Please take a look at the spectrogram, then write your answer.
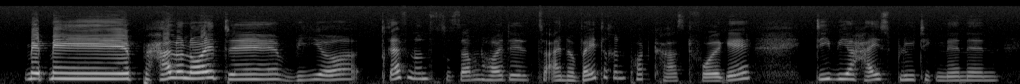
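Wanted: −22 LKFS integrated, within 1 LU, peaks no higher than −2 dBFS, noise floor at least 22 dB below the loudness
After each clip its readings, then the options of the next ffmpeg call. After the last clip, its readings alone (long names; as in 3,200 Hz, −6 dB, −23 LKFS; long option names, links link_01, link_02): background noise floor −49 dBFS; target noise floor −51 dBFS; integrated loudness −29.0 LKFS; sample peak −13.5 dBFS; target loudness −22.0 LKFS
→ -af "afftdn=noise_reduction=6:noise_floor=-49"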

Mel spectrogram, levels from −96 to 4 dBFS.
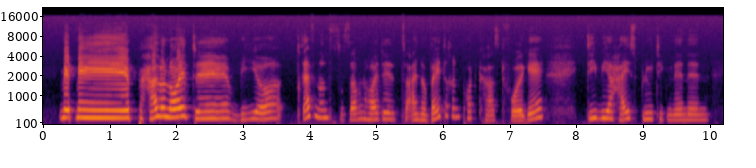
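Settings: background noise floor −53 dBFS; integrated loudness −29.0 LKFS; sample peak −14.0 dBFS; target loudness −22.0 LKFS
→ -af "volume=7dB"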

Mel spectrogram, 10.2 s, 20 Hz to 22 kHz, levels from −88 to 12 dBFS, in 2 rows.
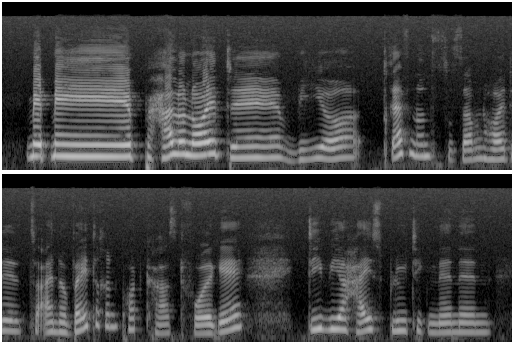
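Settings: integrated loudness −22.0 LKFS; sample peak −7.0 dBFS; background noise floor −46 dBFS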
